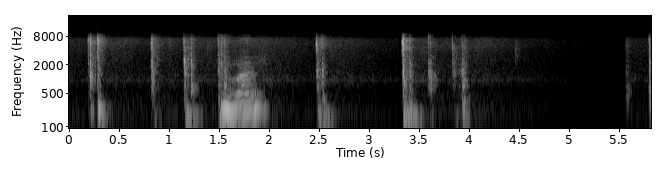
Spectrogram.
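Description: Keys clatter on a computer keyboard as C code is typed, short bursts of close taps spaced irregularly with pauses between them, and a voice briefly speaks among them.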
